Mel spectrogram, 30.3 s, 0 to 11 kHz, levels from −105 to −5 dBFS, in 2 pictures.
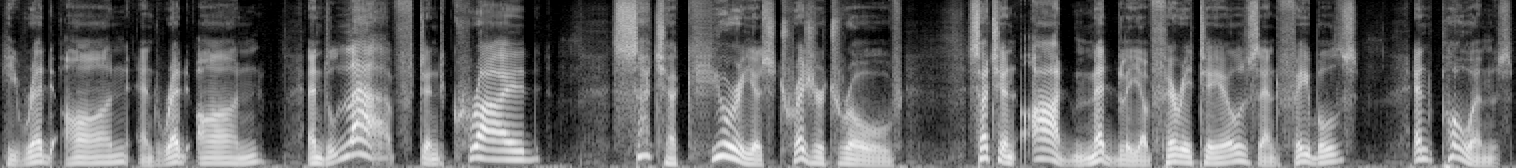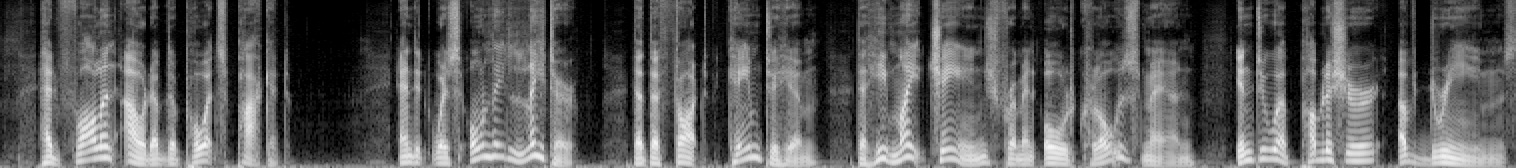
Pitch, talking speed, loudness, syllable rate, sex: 125 Hz, 110 wpm, -19 LUFS, 3.1 syllables/s, male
